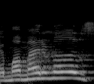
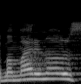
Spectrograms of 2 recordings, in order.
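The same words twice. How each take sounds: First: "My mariners" raised high, then a pause; pause after mariners. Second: "My mariners" lifted high with a pause after; "My mariners" called out, then a pause. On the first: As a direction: say "My mariners" high and let it hang before going on. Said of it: "एक छोटा सा pause हमें देना पड़ता है". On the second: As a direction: call "My mariners" up high and stop briefly. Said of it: "रुकना पड़ता है कि". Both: Shown as a demonstration.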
